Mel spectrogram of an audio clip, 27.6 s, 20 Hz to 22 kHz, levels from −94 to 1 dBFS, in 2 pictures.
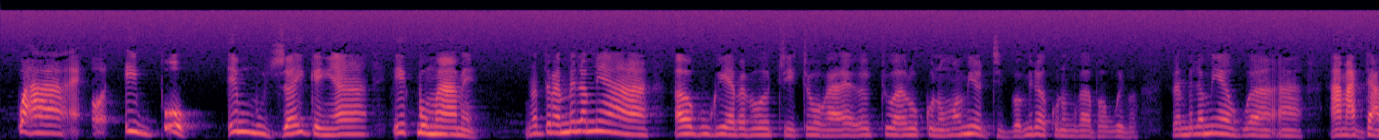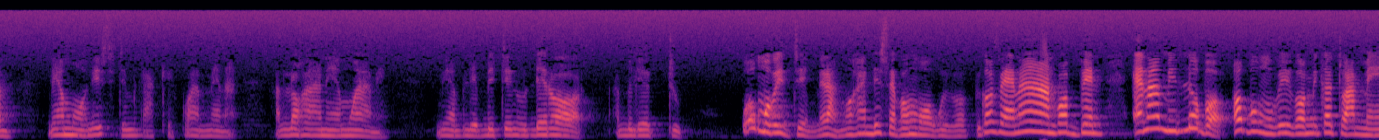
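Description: From start to finish the speech carries low bit depth with noise shaping. The coarse rounding fits roughly 6-bit samples, with the error pushed upward, giving a steady thin hiss nearly as loud as the speech. A spectrogram shows noise brightening toward the top; the waveform looks stepped.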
